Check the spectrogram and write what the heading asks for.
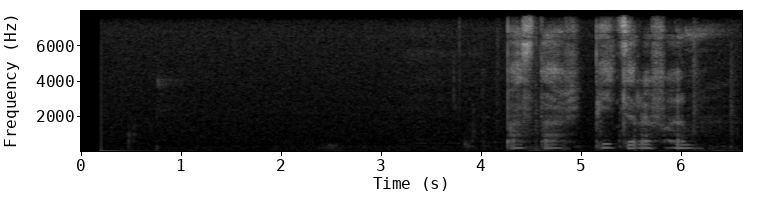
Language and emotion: Russian, sad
